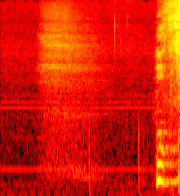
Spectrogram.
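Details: A quiet indrawn breath, then a single sudden loud sneeze through the nose and mouth during a sneezing fit on an unusually warm, rainy day; the weather is suspected as a possible factor.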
